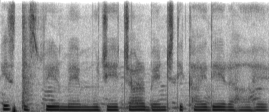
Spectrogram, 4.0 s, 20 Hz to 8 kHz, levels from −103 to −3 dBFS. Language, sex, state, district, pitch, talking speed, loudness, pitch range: Hindi, female, Arunachal Pradesh, Longding, 205 Hz, 150 wpm, -17 LUFS, 200-215 Hz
